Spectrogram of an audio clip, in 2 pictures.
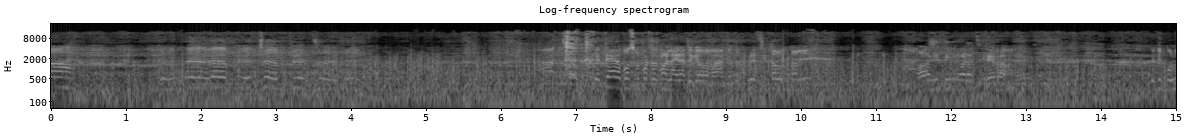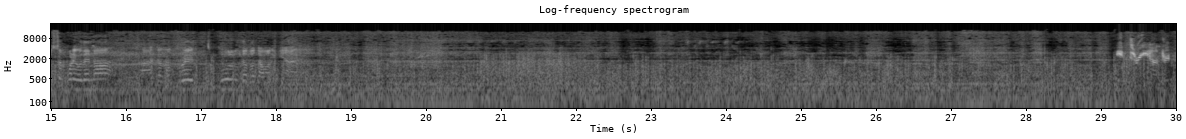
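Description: Motorcycle engine running steadily on the move, with wind buffeting the microphone.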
